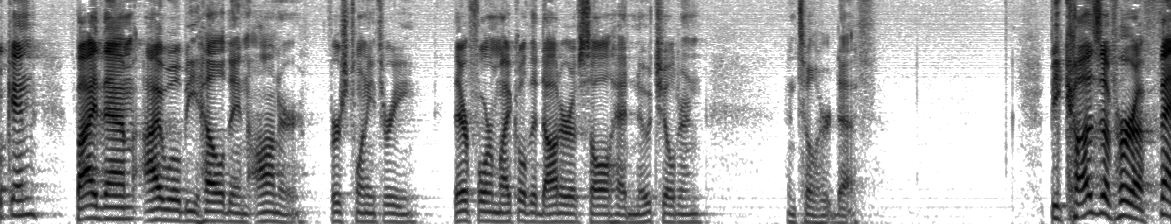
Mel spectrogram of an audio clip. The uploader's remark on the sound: Live from The Summit Church in Dover, OH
